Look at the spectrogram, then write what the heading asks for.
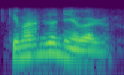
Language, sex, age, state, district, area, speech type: Assamese, male, 18-30, Assam, Sivasagar, urban, conversation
